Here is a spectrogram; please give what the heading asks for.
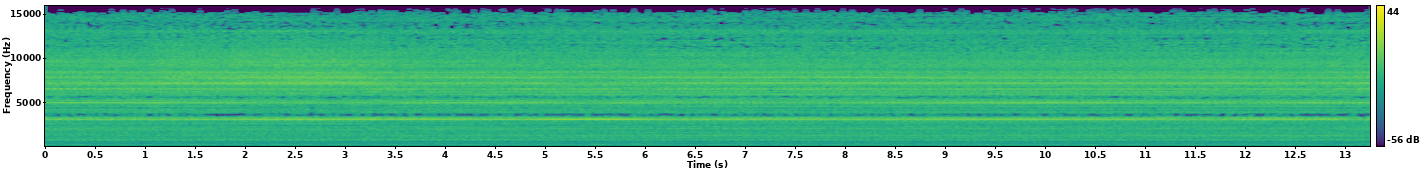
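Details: Frigidaire Gallery front-load washer GLTF1670AS1 on final spin: a steady loud roar with a thin high squeal held constantly on top, from worn motor bearings.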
